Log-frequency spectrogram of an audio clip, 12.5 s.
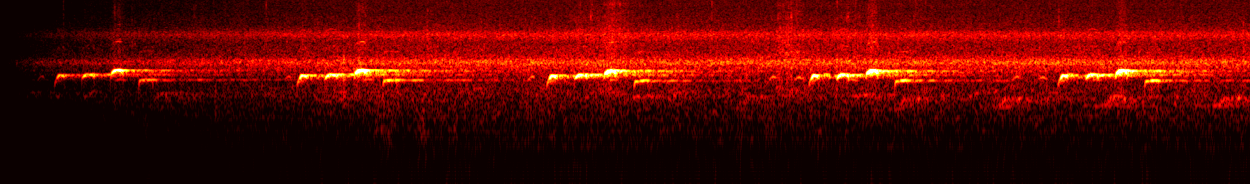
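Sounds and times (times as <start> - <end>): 
Indian cuckoo whistling its four-note song: 0.5 - 1.8, 3.0 - 4.2, 5.4 - 6.8, 7.7 - 9.4, 10.0 - 12.4.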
